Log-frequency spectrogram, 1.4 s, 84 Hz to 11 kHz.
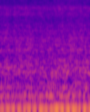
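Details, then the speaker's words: Ford V8 after swap to original 351CJ intake and 4300D carburetor, idle set with idle solenoid: low, steady, even idle with no stumbles, hunting or ticks; carburetor running well, no leaks or drips. "Beautiful. Running beautiful. So, no leaks, no drips, no runs, no errors, nothing. Just a good running carburetor."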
